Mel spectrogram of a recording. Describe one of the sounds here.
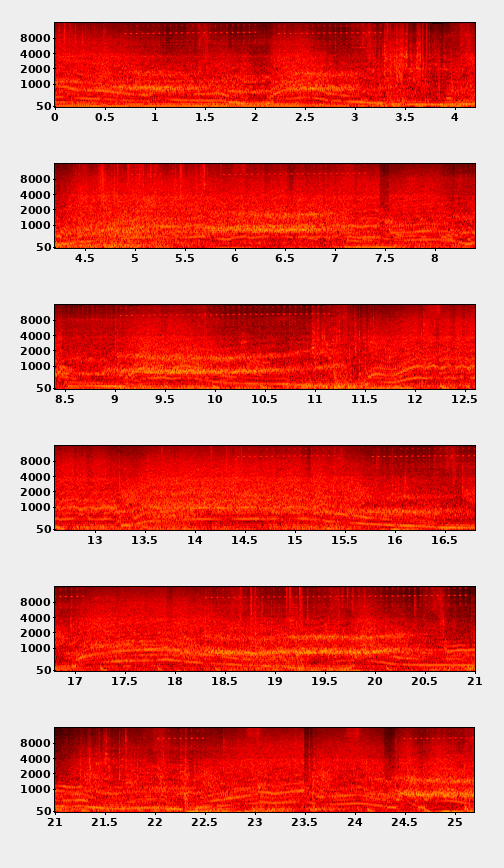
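A racing car engine revs and whines as gears shift up and down.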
